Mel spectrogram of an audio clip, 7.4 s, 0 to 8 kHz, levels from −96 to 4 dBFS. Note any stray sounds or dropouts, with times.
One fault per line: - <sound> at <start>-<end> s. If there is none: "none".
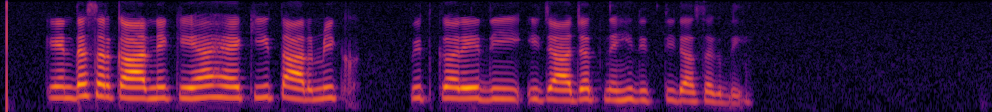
none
